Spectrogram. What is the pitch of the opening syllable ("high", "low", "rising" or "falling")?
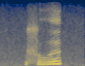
rising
